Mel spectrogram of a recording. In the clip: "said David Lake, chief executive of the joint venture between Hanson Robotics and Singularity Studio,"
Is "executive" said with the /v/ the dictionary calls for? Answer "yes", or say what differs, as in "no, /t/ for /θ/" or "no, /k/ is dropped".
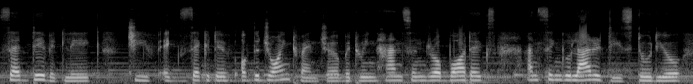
yes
